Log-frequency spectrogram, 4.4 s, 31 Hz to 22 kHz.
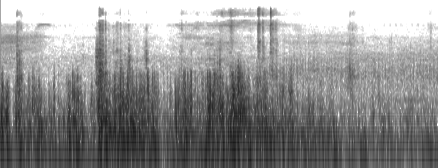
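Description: The rear liftgate of a 2019 Chevy Equinox being unlatched and raised: a few short clicks and knocks over a steady low rumble.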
